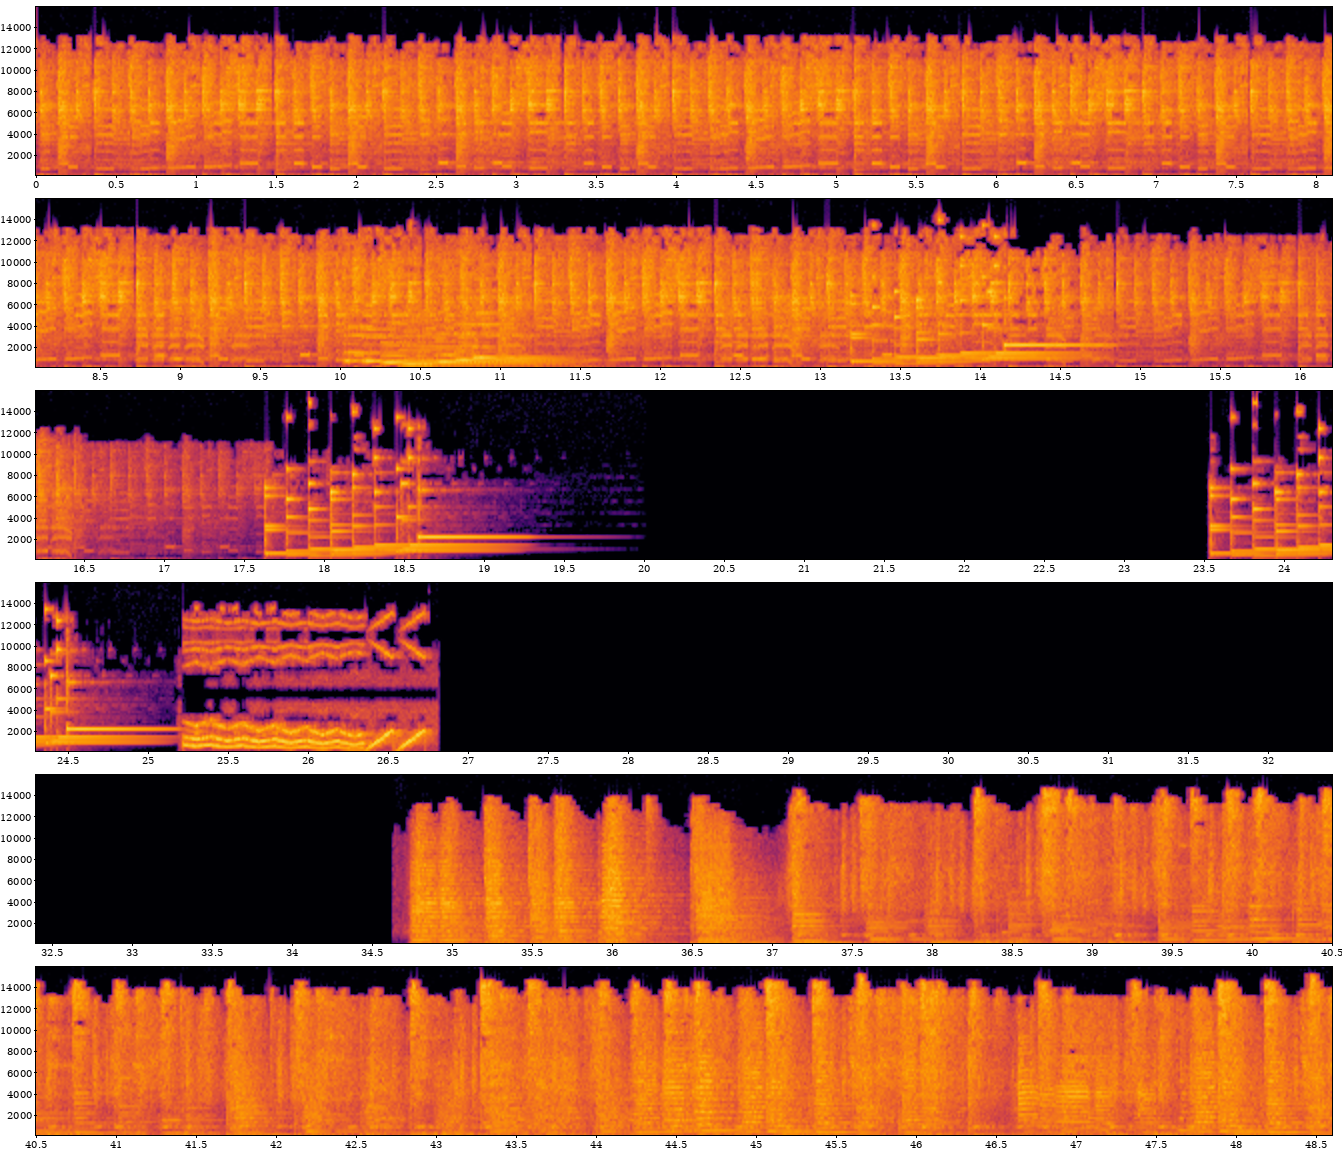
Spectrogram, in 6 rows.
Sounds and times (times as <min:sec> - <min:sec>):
Jingle, tinkle: 0:10.0 - 0:11.8, 0:13.2 - 0:15.2, 0:17.6 - 0:19.6, 0:23.6 - 0:25.2
Glockenspiel: 0:10.0 - 0:12.0, 0:13.1 - 0:15.2, 0:17.6 - 0:19.9, 0:23.6 - 0:25.4
Marimba, xylophone: 0:10.0 - 0:12.0, 0:13.0 - 0:15.2, 0:17.6 - 0:19.4, 0:23.6 - 0:25.4.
